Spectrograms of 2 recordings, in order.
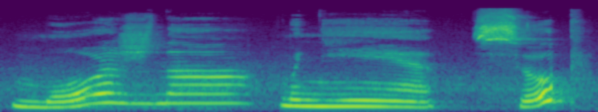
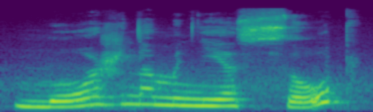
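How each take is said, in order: First: Very slow model phrase. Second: Said in the usual way. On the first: Shown as a demonstration. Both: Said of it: "The first phrase was".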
